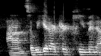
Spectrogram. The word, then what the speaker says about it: curcumin: Say it for me. curcumin, C U R C U M I N.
